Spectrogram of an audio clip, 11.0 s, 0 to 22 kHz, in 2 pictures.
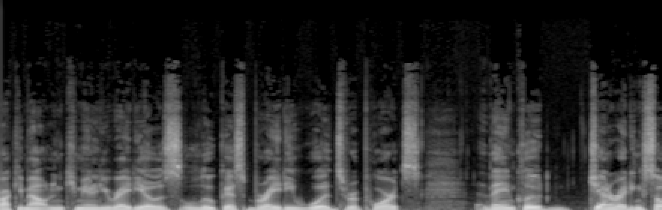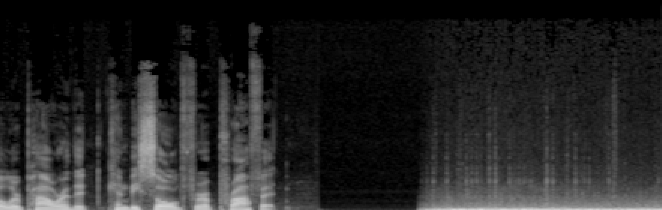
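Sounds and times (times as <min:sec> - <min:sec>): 
speech: 0:00.0 - 0:07.9
car driving along a gravel road in the high desert of southwest Colorado: 0:09.0 - 0:11.0.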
